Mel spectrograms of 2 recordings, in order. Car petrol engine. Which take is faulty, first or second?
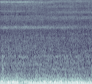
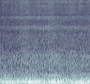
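second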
